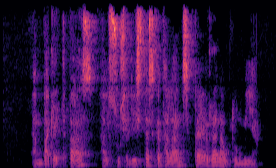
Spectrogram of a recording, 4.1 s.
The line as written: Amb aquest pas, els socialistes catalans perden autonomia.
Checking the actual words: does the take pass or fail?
pass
